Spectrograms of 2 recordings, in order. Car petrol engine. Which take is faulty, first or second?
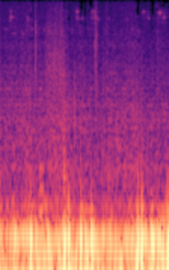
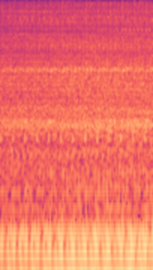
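first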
